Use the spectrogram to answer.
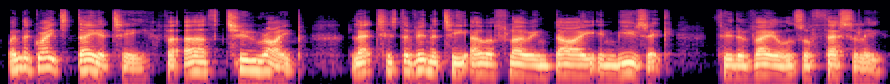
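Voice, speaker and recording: A man reading classic verse aloud in a measured, deliberate way, pausing often between phrases. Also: on the low side. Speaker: poetry reader. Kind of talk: literary poetry recitation.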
